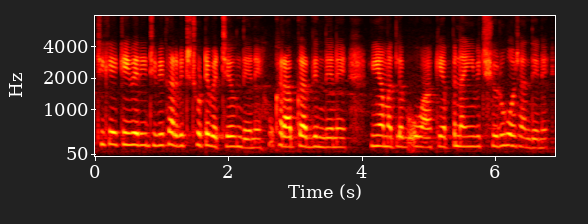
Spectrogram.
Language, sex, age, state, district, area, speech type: Punjabi, female, 30-45, Punjab, Ludhiana, urban, spontaneous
